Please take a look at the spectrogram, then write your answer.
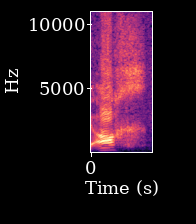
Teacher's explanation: an English ear thinks of it as an H like sound but more spitty or noisy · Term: velar fricative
